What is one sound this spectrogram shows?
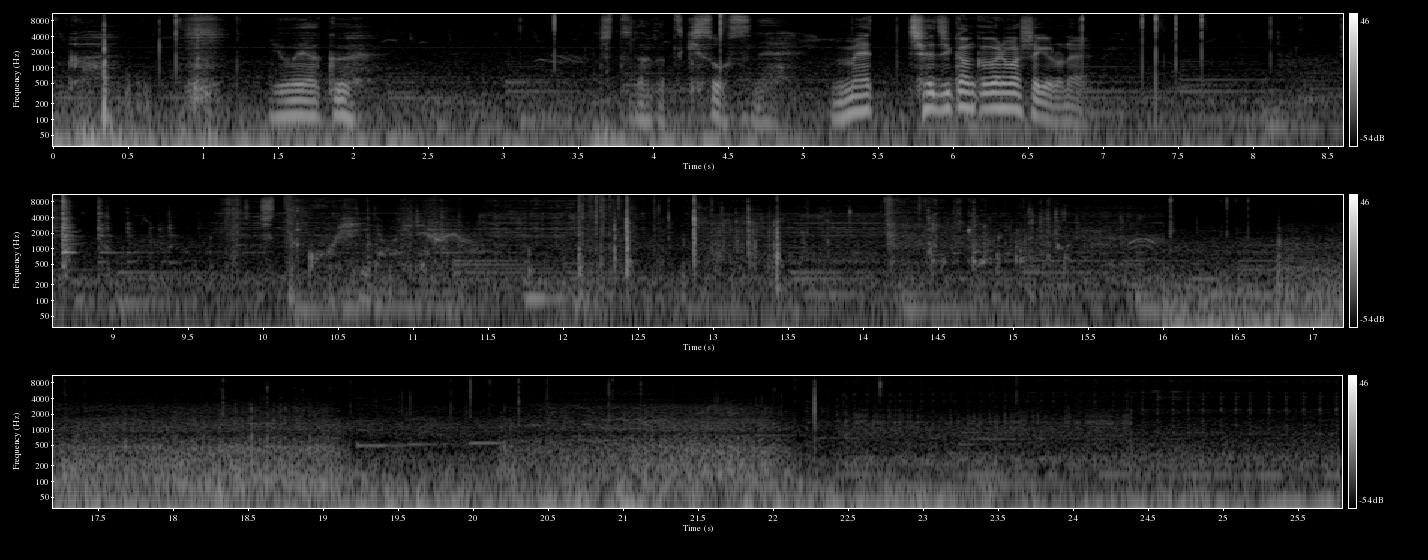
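A small wood fire crackles and pops.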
